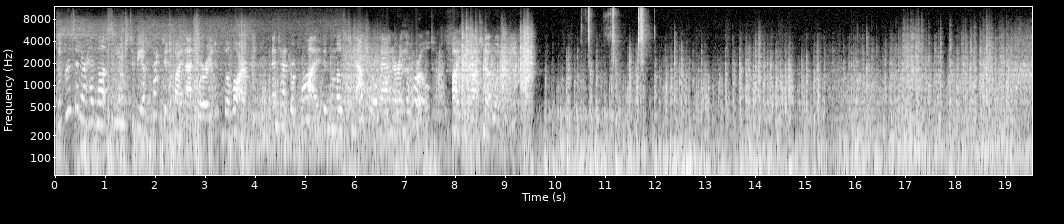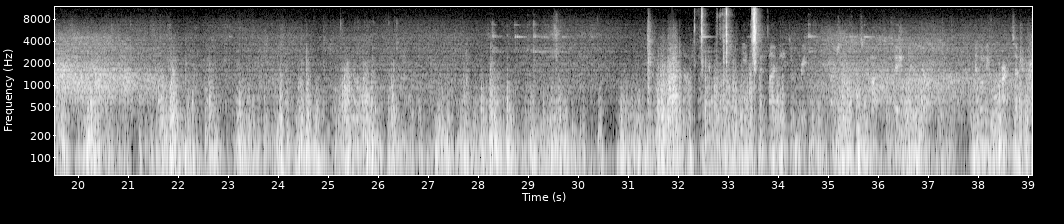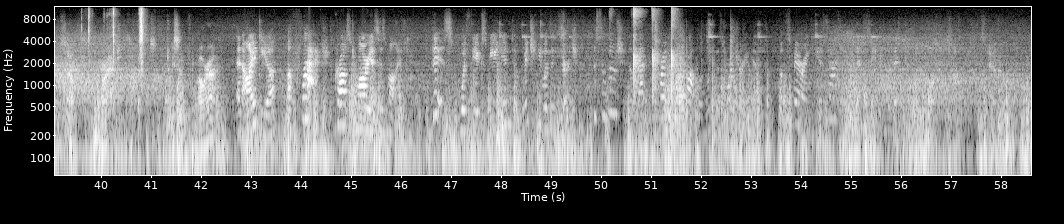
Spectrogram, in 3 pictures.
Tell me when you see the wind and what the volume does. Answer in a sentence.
The wind can be heard from 0.0 to 58.5 s, at a steady volume.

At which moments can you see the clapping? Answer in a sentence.
The clapping can be heard from 50.1 to 51.6 s.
